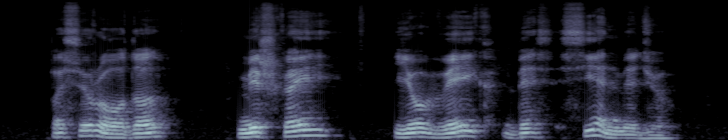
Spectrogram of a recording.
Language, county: Lithuanian, Vilnius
